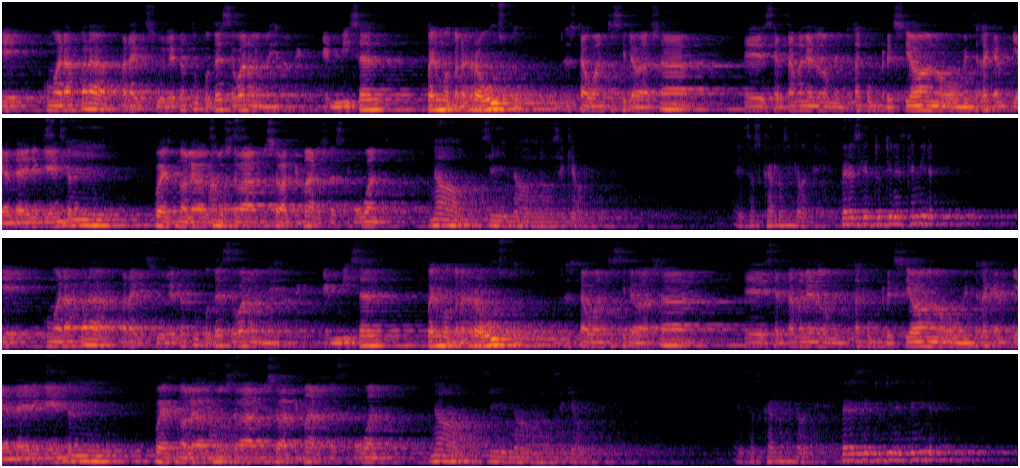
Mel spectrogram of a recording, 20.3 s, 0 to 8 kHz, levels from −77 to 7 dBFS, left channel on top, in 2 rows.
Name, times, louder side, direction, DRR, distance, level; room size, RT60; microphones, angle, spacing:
voice 1, 0.0-3.8 4.3-5.2 5.5-6.9 7.4-10.9 11.7-14.0, left 2 dB, 20° left, 4 dB, 0.3 m, -26 dB
voice 2, 6.6-6.9 10.7-11.3 12.2-12.5 14.4-16.0 17.5-19.5, left 2 dB, 45° left, 7 dB, 0.8 m, -30 dB
7.9 x 7.6 x 6.6 m, 2.8 s
head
